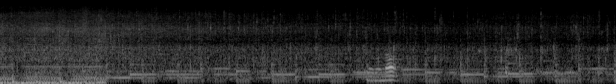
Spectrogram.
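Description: Beef stock poured from a metal jug into a hot frying pan of vegetables, the pan sizzling, louder for about the first second. A background music melody plays over it.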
